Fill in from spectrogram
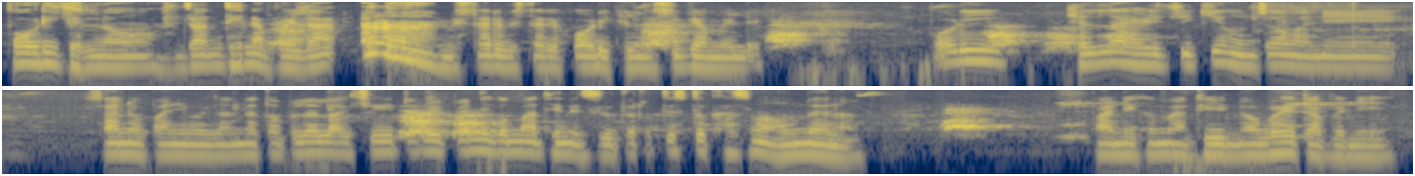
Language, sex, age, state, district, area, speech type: Nepali, male, 18-30, West Bengal, Darjeeling, urban, spontaneous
